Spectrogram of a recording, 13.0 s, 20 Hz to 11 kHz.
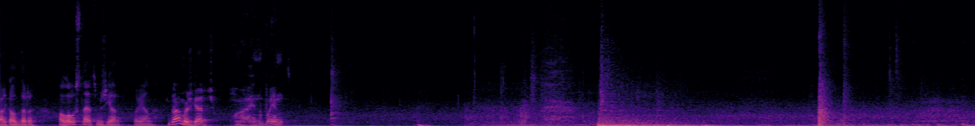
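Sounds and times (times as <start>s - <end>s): low rumble: 6.2s - 13.0s
heavy thump: 7.0s - 13.0s
sharp knock: 8.0s - 12.1s.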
